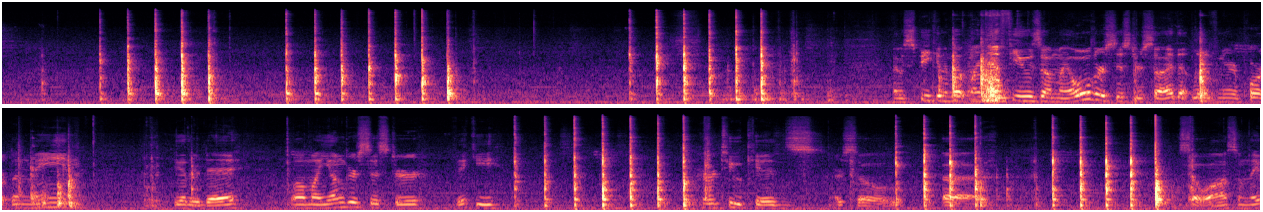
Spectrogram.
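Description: A mallet taps rapidly on a chisel cutting into wood.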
